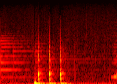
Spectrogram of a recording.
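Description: Film background music: a plucked string note dies away, then three quick drum strokes come close together about a second in, the first with a deep low thump.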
